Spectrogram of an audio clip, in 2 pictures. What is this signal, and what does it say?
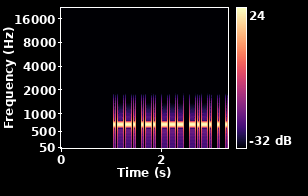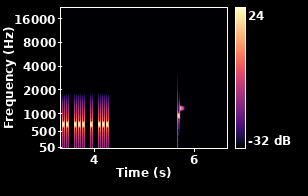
Morse code, heard as a keyed tone, about 30 wpm, 700 Hz. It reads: PROCESSES
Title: ES:S Suffix - Top 100 Words with Base Words 30wpm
